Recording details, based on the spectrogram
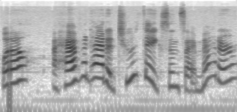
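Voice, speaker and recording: A woman's voice: very high-pitched, sing-song, brisk, fairly bright tone, pitched above the performer's own voice, heavily acted. A woman voicing an awkward, unlucky young princess in a storybook, earnest and rambling as she explains herself. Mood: earnest storytelling. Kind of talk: audiobook character voice.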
